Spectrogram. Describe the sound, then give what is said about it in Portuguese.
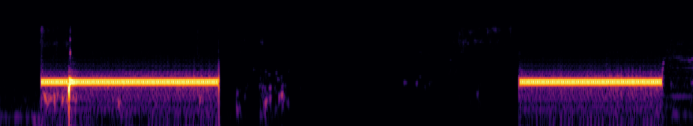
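Steady telephone line tone heard while a call is transferred to a bank's quality-control department. It plays in two long unbroken bursts at a single pitch, separated by a stretch of silence. “Por favor, aguarde em linha que iremos transferir a ligação para o controle de qualidade do seu Santander, ok?”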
